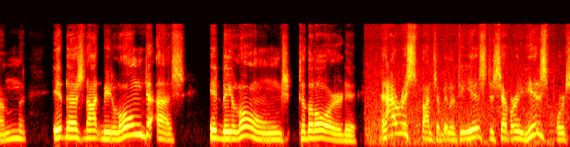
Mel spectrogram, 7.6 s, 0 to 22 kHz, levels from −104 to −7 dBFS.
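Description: Noise suppressor artifacts run through the whole clip: the suppressor pulls the bands it treats as steady noise down by about 18 dB, frame by frame, so the background drops between words and swells under them, including after room noise rises around 5 s.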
